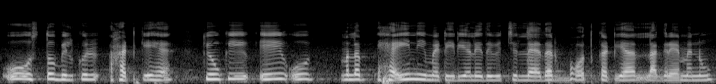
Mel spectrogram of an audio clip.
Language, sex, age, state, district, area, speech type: Punjabi, female, 45-60, Punjab, Bathinda, urban, spontaneous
